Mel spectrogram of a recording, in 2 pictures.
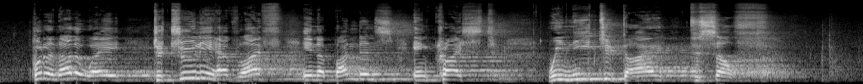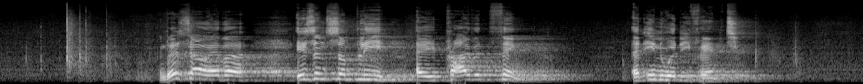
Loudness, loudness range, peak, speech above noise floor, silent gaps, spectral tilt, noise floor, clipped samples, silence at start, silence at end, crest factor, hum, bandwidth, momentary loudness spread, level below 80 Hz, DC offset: -12 LUFS; 5 LU; 0 dBFS; 31 dB; none; -2.5 dB/octave; -43 dBFS; under 0.1%; 0.3 s; 0.65 s; 14 dB; none; 19 kHz; 14 LU; -60 dBFS; under 0.1%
